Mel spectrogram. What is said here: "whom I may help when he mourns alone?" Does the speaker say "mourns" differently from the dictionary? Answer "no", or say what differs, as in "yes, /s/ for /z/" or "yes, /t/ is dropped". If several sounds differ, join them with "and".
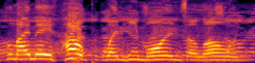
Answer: no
